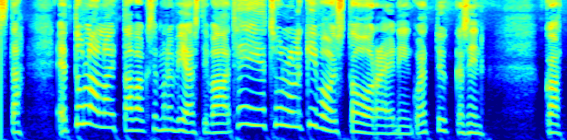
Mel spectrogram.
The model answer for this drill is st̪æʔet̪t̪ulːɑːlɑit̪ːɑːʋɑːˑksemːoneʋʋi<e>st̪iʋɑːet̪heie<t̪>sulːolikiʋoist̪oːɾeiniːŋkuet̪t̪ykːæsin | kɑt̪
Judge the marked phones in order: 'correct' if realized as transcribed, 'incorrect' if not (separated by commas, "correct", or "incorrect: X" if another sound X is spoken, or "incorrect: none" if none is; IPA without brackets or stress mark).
incorrect: æ, correct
